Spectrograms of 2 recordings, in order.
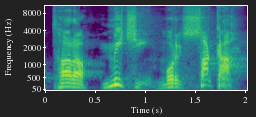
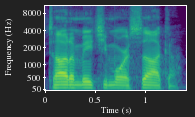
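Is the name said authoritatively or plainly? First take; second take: authoritatively; plainly. First: The name is said in a commanding, authoritative way. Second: The name is said in a plain, casual way. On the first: The speaker calls it right. "You got to say it with authority" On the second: The speaker calls it wrong. "you can't say just"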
